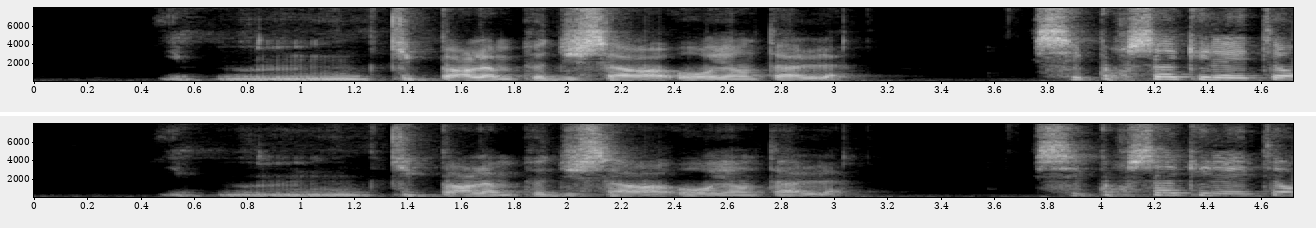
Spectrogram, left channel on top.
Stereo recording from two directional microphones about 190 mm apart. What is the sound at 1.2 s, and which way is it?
Speech, 25° left (ahead or behind).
